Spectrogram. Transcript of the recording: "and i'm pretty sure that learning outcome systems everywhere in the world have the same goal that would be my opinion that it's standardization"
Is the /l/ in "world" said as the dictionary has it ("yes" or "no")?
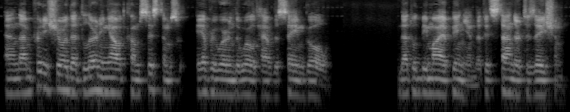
yes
